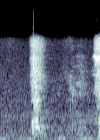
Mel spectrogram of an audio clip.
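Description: A brief, sharp breath sound from the lecturer close to the microphone, about two-thirds of a second in, with a fainter breath just after, before he starts speaking again at the very end.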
